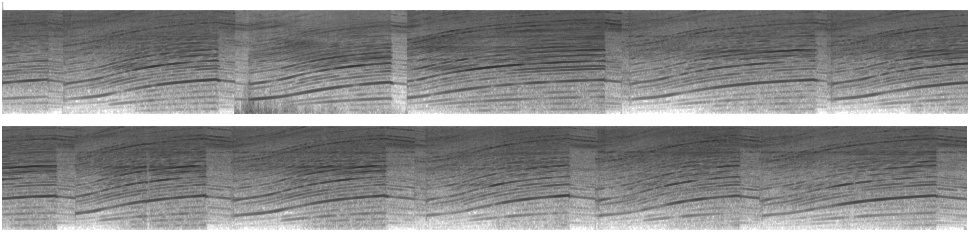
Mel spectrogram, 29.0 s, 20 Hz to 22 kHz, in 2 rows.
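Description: A 12-valve Cummins turbodiesel inline-six on a chassis dyno making full-throttle pulls, played back sped up. Each pull is a rising whine that climbs for two to three seconds and cuts off sharply, about a dozen pulls one after another.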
